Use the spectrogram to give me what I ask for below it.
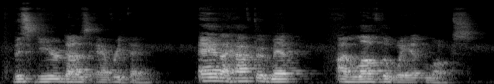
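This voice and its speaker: Audible room echo surrounds the speaker, a man. His pitch variation is ordinary. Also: medium pitch for a man, moderate pace. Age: 50s. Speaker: motorcycle gear reviewer. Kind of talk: product review vlog.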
